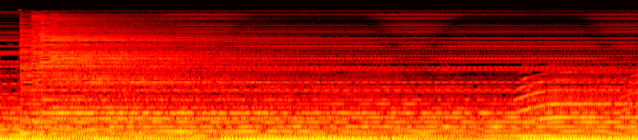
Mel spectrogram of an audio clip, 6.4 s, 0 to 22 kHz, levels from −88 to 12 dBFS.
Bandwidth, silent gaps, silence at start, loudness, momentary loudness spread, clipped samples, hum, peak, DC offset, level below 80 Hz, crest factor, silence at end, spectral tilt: 15 kHz; none; 0 s; -22 LUFS; 5 LU; under 0.1%; none; -6 dBFS; 0.2%; -20 dBFS; 12 dB; 0 s; -5.5 dB/octave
